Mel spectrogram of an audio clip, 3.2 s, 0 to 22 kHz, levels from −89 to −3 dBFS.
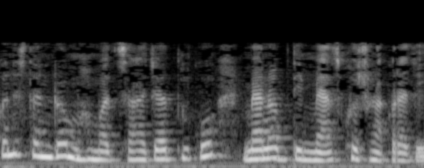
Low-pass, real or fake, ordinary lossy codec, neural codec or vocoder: none; real; none; none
